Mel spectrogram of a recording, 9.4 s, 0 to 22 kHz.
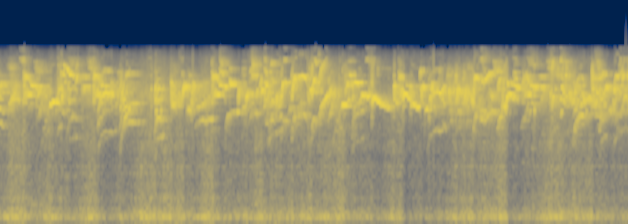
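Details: A crested, 50% variegated Black Siskin × Russian Canary mule, bred August 2009 and trained to sing European Goldfinch notes, sings a fast, unbroken stream of high twitters, trills and chirps over a faint low hum.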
